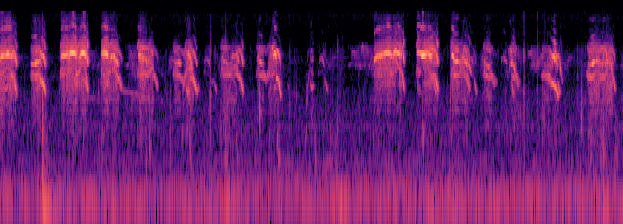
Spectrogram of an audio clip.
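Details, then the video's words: American kestrel chicks, five in a nest, begging as their mother feeds them in late May: bursts of high chittering notes with downward-slurred squeals, two main volleys separated by a quieter gap, faint low hum beneath. "Mom faces the mob! American Kestrels."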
